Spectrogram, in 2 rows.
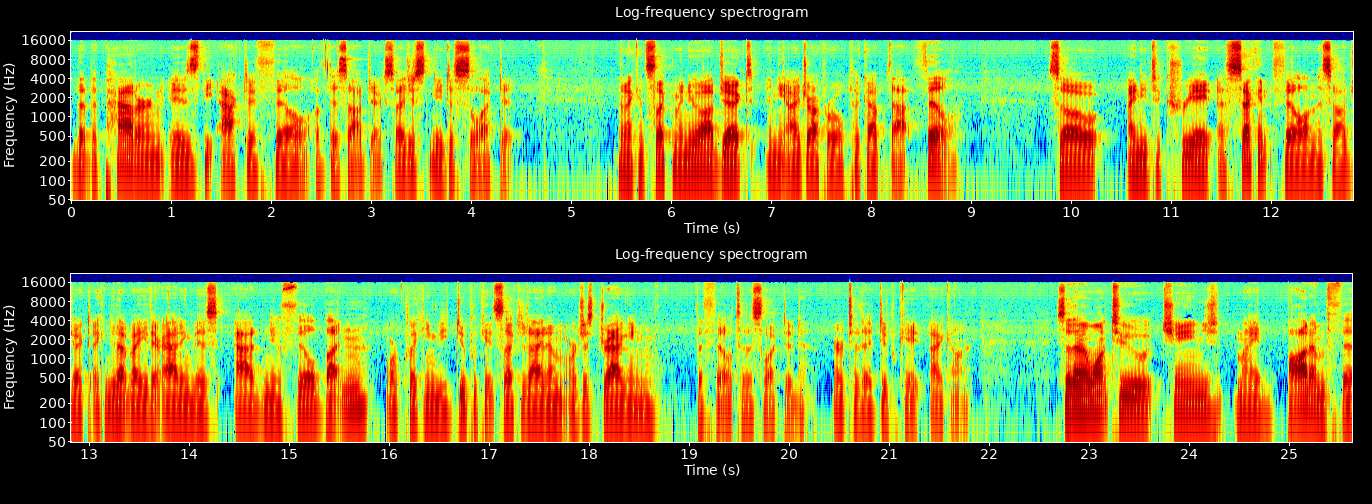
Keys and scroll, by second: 6.2 typing.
